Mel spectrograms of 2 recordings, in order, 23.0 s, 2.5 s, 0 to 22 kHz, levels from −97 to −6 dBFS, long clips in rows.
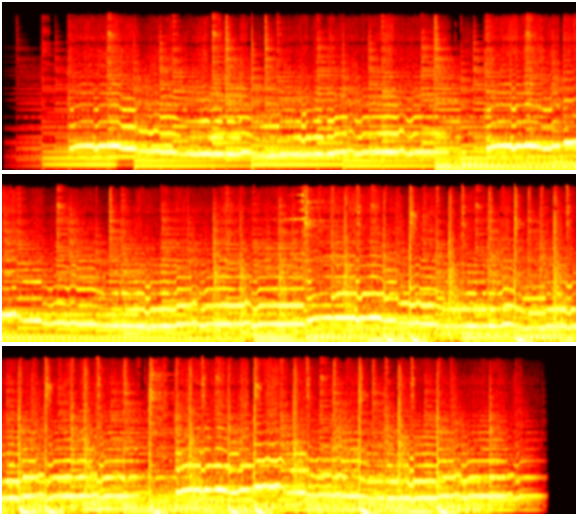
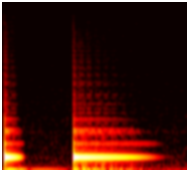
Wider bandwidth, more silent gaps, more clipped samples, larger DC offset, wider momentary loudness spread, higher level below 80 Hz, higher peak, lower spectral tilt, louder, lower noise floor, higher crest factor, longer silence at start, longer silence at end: first, 16.5 kHz vs 1.2 kHz; neither; neither; neither; second, 5 LU vs 17 LU; first, -24 dBFS vs -46 dBFS; about the same, -2 dBFS vs 0 dBFS; second, -6.5 dB/octave vs -12.5 dB/octave; about the same, -14 LUFS vs -16 LUFS; second, -48 dBFS vs -63 dBFS; second, 12 dB vs 18 dB; first, 0.5 s vs 0 s; second, 0.45 s vs 0.65 s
